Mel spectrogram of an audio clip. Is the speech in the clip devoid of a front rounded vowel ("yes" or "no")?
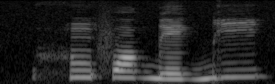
yes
